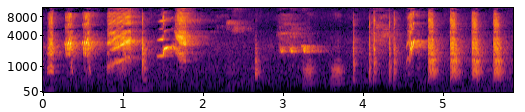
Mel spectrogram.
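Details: Javan myna lure song, a lively bird in full voice meant to provoke rivals: varied loud whistles and harsh squawky notes, some rising, then a run of short sharp calls repeated roughly twice a second.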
